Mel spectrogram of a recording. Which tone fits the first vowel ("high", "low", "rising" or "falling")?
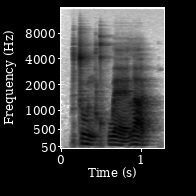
low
